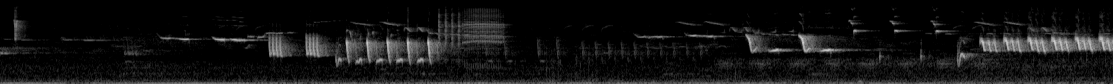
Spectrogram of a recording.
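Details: Nightingale pouring out a long varied song: pure whistles, a fast series of loud repeated chopping notes, sharp clicks, sweeping downslurs and closing rapid rattling trills, phrases changing every second or two over a quiet background.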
